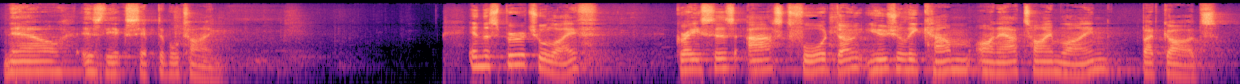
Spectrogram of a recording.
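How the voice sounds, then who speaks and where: Priest guy giving a slow solemn sermon, bright forceful voice, big cathedral echo. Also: mid-range voice. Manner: solemn, deliberate, measured phrasing. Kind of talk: sermon and scripture reading at Mass. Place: inside a church. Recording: long cathedral-like echo of a church.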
